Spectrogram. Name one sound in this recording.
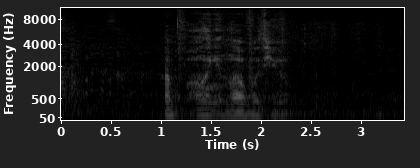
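A man speaks softly and earnestly.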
